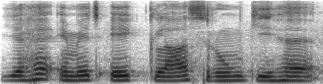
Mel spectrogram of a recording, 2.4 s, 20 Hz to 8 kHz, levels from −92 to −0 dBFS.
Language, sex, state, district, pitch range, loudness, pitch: Hindi, male, Arunachal Pradesh, Lower Dibang Valley, 145-155 Hz, -15 LUFS, 155 Hz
